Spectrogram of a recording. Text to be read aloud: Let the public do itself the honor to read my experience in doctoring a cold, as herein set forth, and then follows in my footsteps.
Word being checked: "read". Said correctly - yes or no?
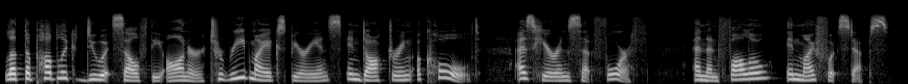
yes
